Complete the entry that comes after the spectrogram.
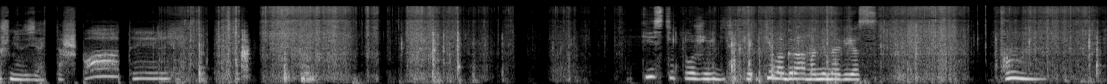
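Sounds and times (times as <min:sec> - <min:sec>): rummaging through plastic crate: 0:01.5 - 0:11.0.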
